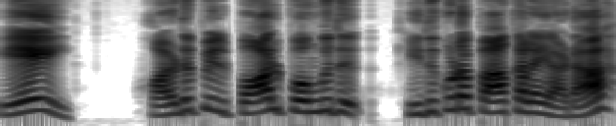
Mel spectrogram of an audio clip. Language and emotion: Tamil, angry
